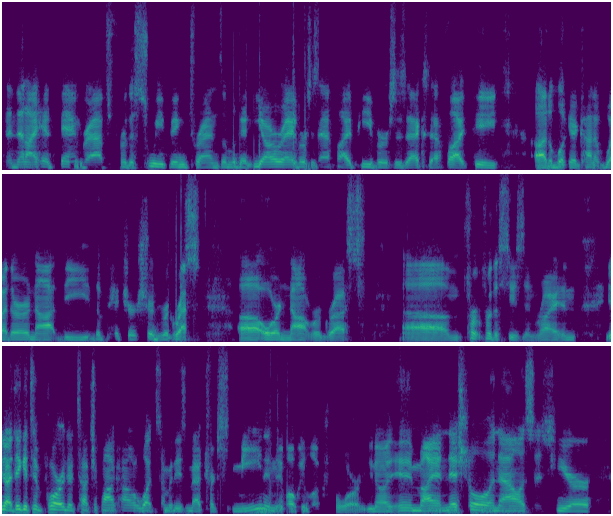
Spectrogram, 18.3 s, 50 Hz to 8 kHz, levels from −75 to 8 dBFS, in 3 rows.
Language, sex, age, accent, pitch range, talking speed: English, male, 20-39, American, 105-120 Hz, 235 wpm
